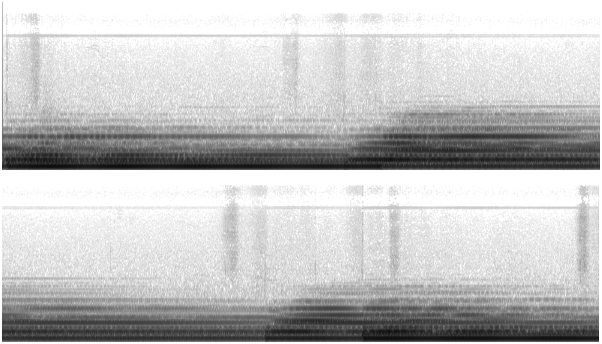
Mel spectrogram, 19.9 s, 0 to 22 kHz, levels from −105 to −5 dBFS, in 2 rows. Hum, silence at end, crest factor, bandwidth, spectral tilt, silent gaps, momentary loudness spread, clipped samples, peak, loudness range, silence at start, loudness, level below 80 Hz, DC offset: none; 0 s; 12 dB; 1.1 kHz; -14.5 dB/octave; none; 11 LU; under 0.1%; -4 dBFS; 9 LU; 0 s; -17 LUFS; -50 dBFS; under 0.1%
